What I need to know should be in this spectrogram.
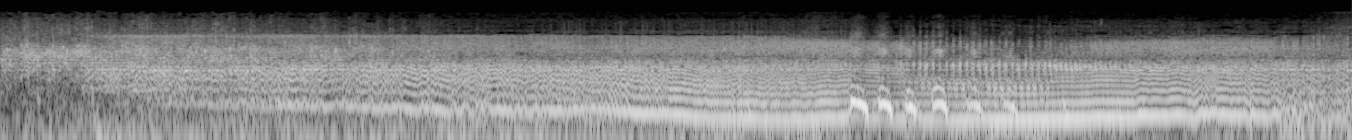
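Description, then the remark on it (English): A big, drawn-out fart sound played as a birthday request, low and buzzy, its pitch wobbling and fluttering as it stretches on for several seconds at a steady, loud level. “she would like a big old fart.”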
